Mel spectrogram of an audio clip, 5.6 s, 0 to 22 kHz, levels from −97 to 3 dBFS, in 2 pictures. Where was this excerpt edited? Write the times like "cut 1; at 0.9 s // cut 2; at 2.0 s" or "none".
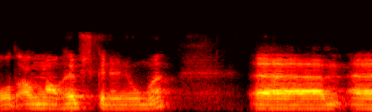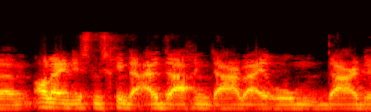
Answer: none

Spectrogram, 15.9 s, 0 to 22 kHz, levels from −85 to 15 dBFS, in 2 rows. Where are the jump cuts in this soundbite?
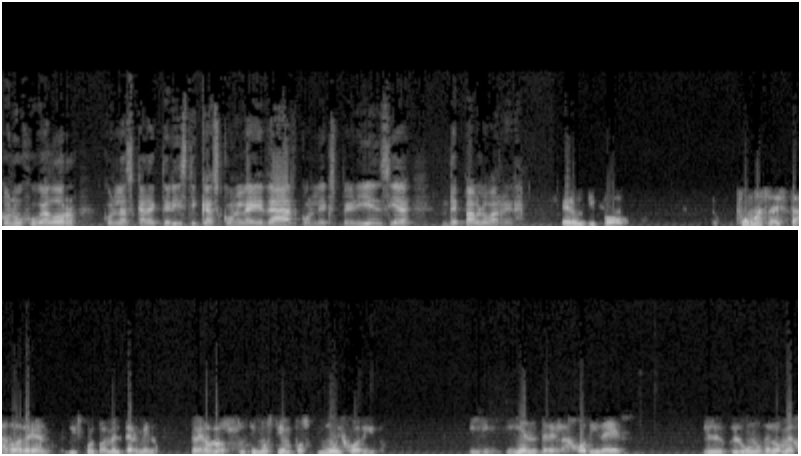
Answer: cut 1; at 5.5 s

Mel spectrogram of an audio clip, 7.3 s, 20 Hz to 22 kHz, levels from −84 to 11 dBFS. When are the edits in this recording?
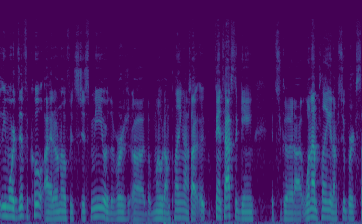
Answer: cut 1; at 3.8 s // cut 2; at 5.6 s

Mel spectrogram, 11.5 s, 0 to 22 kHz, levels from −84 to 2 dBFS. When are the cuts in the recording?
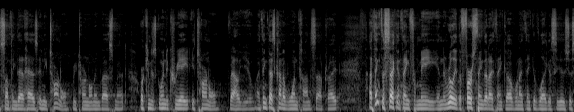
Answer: none

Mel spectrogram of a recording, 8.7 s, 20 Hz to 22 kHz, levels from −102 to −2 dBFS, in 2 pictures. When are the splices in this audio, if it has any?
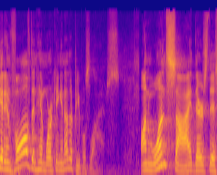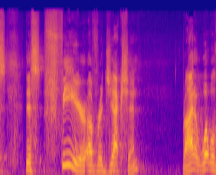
cut 1; at 2.8 s

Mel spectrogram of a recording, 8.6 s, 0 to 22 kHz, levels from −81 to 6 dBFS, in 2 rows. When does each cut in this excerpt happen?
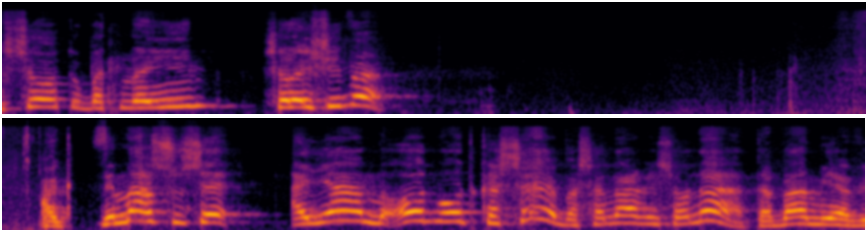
cut 1; at 4.6 s

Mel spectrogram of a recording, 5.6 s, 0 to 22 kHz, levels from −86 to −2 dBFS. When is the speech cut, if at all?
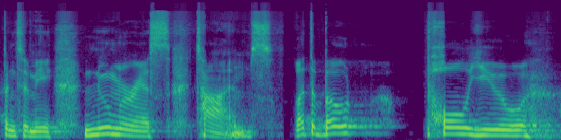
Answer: cut 1; at 2.8 s

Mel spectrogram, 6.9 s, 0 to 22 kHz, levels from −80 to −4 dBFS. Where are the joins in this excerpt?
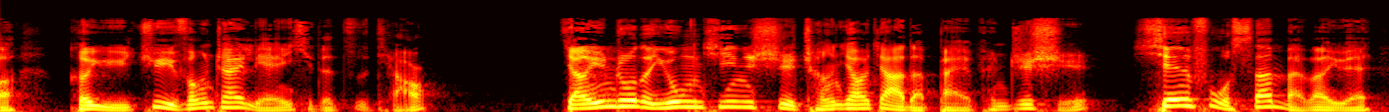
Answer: cut 1; at 2.7 s // cut 2; at 5.6 s

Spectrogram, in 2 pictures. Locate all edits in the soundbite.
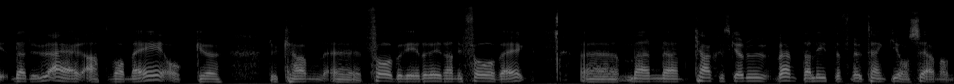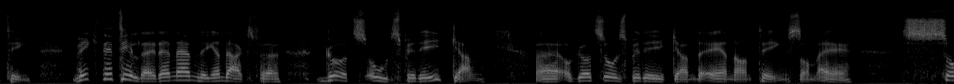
cut 1; at 8.5 s

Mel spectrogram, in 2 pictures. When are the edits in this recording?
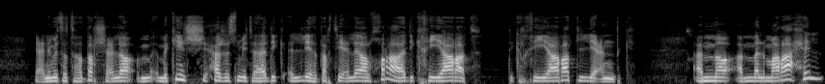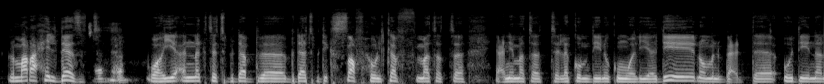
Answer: none

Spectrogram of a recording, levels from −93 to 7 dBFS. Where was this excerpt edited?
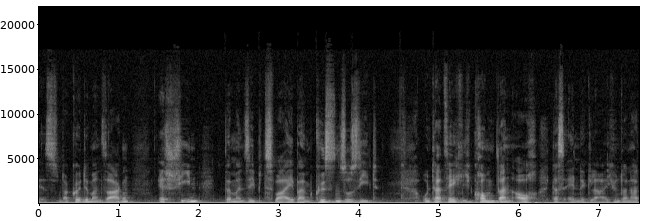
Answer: cut 1; at 2.2 s

